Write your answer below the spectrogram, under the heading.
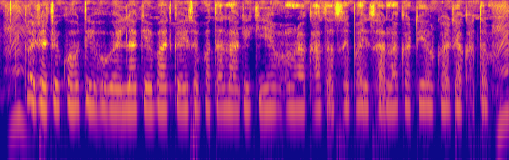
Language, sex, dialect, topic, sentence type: Bhojpuri, female, Southern / Standard, banking, question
